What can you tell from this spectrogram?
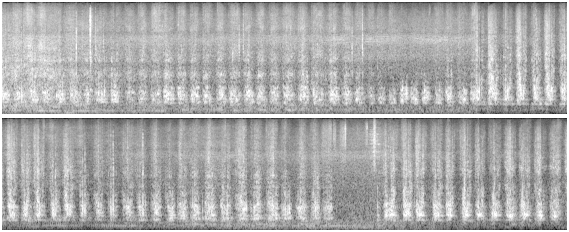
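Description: A bar of surf wax rubbed on a surfboard deck in quick back-and-forth strokes, about four or five a second, with a short pause about two-thirds of the way through.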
